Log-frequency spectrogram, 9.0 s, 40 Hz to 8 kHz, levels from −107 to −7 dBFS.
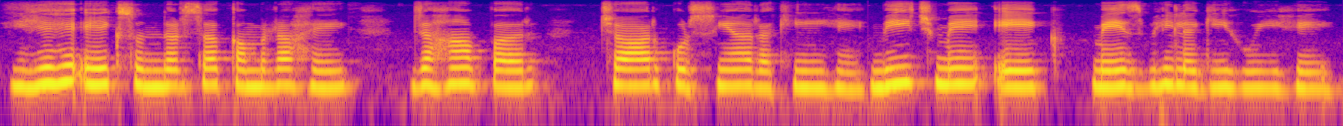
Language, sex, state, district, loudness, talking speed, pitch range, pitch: Hindi, female, Uttar Pradesh, Etah, -16 LUFS, 140 wpm, 205-225 Hz, 215 Hz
